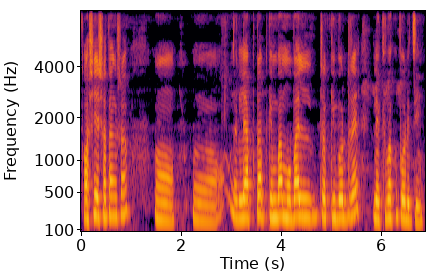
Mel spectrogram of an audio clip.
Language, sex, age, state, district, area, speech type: Odia, male, 45-60, Odisha, Malkangiri, urban, spontaneous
